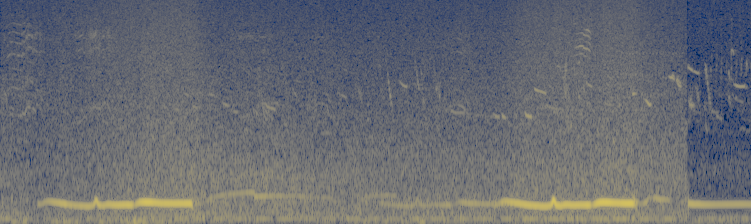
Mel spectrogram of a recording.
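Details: Repeated deep, hollow hoots from a prairie chicken, each a low moan with a small jump, with fainter answering hoots in the background and light bird chirps above.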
